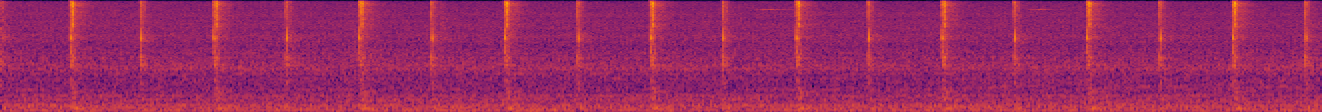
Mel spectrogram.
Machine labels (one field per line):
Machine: valve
